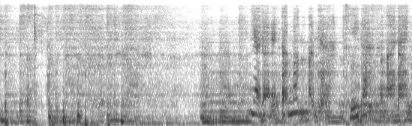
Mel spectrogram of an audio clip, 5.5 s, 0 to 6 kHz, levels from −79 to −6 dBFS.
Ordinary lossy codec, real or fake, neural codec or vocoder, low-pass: none; fake; codec, 24 kHz, 1 kbps, SNAC; 5.4 kHz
